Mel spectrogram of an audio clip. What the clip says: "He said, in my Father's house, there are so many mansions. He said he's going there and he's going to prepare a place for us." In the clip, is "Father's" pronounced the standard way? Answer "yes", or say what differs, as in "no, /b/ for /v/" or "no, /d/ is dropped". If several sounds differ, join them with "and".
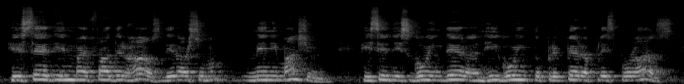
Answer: no, /z/ is dropped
